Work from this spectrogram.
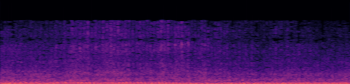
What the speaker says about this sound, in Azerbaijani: Bakının mərkəzindəki küçələrdən biri, Nizami metrosunun yaxınlığındakı Cəfər Cabbarlı küçəsidir. Şəhərin bu yerində isə digər bölgələrdə olduğu kimi adi maşınlarla yanaşı, həm də iri yük maşınlarına,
